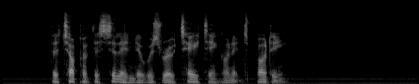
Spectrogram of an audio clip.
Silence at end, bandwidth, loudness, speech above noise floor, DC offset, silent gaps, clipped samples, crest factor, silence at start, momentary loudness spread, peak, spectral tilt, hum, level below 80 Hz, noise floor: 1.35 s; 14.5 kHz; -36 LUFS; 30 dB; under 0.1%; none; under 0.1%; 24 dB; 0.5 s; 10 LU; -16 dBFS; -2 dB/octave; none; -66 dBFS; -67 dBFS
